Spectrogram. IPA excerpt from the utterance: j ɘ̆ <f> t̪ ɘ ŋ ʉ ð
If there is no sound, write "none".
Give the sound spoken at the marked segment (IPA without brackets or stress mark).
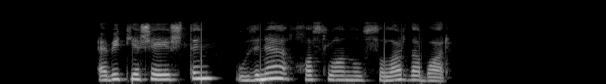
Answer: ʃ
